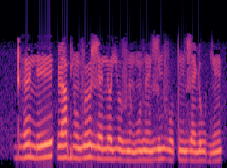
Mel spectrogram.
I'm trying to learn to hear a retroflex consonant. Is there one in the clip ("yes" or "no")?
yes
